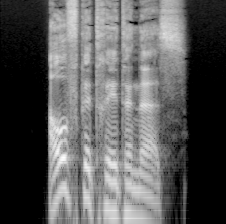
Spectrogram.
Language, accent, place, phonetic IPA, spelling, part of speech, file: German, Germany, Berlin, [ˈaʊ̯fɡəˌtʁeːtənəs], aufgetretenes, adjective, De-aufgetretenes.ogg
- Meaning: strong/mixed nominative/accusative neuter singular of aufgetreten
